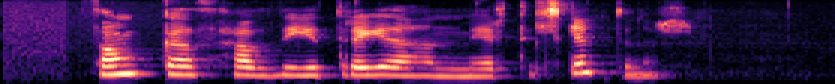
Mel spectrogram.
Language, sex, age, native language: Icelandic, female, 18-19, Icelandic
